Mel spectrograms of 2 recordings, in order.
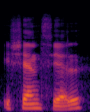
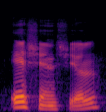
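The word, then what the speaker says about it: essential: इसमें ज़्यादातर लोग बोलते हैं इसे इसेंशियल, लेकिन ई नहीं, यहाँ पे ए आता है, ए प्रोनाउंस होता है यहाँ पे जो ई है। तो एसेंशियल। तो पहले तो ए हो गया। फिर जो डबल एस है उसमें से सिर्फ एक एस की साउंड आएगी और दूसरा एस साइलेंट रहेगा।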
